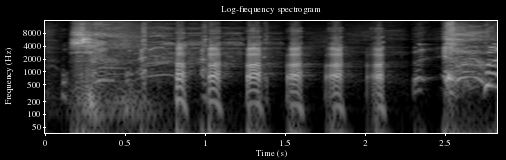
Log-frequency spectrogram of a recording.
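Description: Someone close by sputters into a fit of coughing after choking on a drink, about seven sharp, rhythmic bursts in quick succession that blur into laughter.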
